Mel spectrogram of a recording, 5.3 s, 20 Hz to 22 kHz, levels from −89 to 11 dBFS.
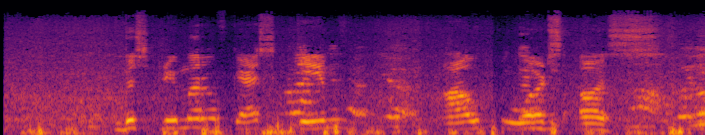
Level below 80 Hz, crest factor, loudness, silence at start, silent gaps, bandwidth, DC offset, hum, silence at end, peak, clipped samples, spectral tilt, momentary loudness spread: -34 dBFS; 16 dB; -16 LUFS; 0.05 s; none; 15 kHz; under 0.1%; none; 0 s; 0 dBFS; under 0.1%; -5 dB/octave; 10 LU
